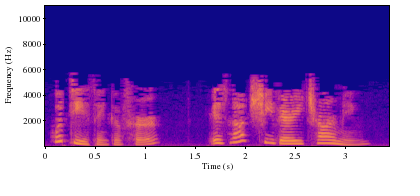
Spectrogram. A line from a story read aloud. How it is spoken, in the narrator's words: with a gentle sigh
